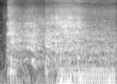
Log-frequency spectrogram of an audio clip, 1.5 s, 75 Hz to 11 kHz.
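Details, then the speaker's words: Audi A2 first start after service with new oil, oil filter and spark plugs; short crank, then it catches at once and settles into a smooth, even idle with no odd noises, a healthy start. "Sounds good so far though. Not making any funny noises. Started immediately. Sounds good."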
